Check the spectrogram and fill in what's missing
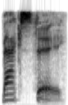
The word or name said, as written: backstay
